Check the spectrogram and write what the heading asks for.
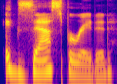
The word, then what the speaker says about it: exasperated: The word exasperated has a stress pattern worth practicing carefully. X a per a TED with the strongest stress on the second syllable.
